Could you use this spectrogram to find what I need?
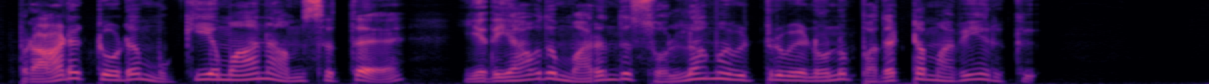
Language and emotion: Tamil, fearful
